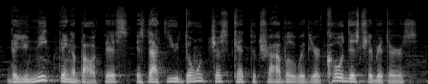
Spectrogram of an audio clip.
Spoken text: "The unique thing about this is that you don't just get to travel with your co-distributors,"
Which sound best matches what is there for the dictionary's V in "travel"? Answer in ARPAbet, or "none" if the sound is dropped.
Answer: V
